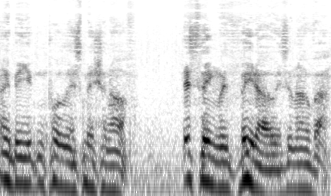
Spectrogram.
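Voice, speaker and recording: A man does a raspy put-on character voice at a moderate pace with ordinary pitch variation. Clear background noise can be heard. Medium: video game. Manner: gruff, blunt.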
